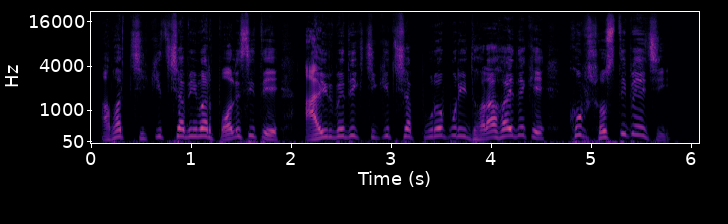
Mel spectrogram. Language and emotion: Bengali, happy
